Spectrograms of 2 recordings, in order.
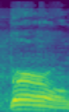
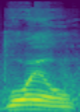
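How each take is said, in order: First: The vowel sounds like the one in 'earl'. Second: The vowel sounds like the one in 'oil'. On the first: This is how the speaker's own group says it. "We burl water" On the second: This is how others say it. "we don't boil water"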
